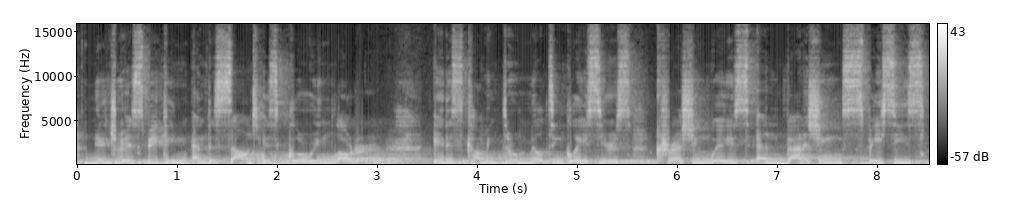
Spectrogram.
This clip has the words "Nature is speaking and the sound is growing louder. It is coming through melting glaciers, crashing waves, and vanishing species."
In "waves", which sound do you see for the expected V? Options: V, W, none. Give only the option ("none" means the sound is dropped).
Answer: V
